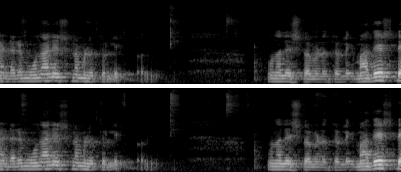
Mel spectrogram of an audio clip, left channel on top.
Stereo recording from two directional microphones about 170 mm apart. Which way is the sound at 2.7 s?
10° right (ahead or behind).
